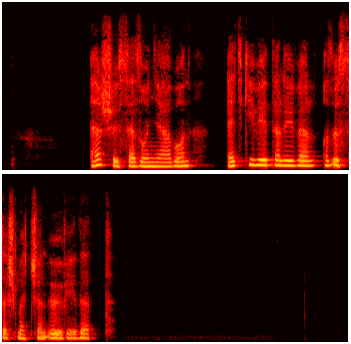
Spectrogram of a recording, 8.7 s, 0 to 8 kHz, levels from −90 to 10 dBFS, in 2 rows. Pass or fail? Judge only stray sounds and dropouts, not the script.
pass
